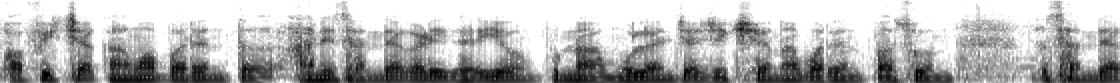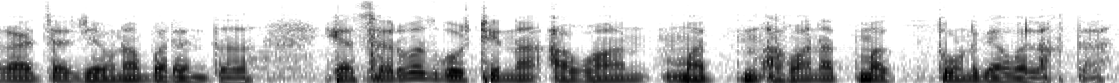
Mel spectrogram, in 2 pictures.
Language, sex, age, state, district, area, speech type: Marathi, male, 30-45, Maharashtra, Thane, urban, spontaneous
